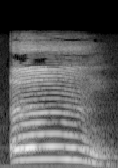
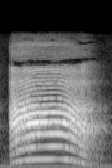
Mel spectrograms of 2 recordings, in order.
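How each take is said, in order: First: The vowel is nasal, air through the nose. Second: The vowel is oral, without nasal resonance.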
